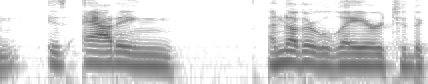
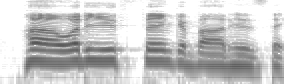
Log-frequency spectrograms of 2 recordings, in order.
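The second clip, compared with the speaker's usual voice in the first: chuckle running through the voice; 3 semitones higher, 4 dB louder than usual. Imitating how Otto says a line, with a chuckle in his voice. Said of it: "saying it with this chuckle in his".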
